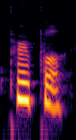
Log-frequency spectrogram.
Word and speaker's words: purple: Purple. Again, I told you if it ends in LE, we're going to actually put another syllable here.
